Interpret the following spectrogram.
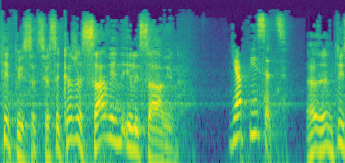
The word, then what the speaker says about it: Savin: Da li se čita Savin ili Savin? Ja kažem Savin, pošto sam ja iz Valjeva. Ja negujem te duge akcente, tako da...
